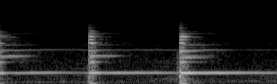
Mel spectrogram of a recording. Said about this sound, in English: In some areas, the warning may be given by means of three gongs, like this.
